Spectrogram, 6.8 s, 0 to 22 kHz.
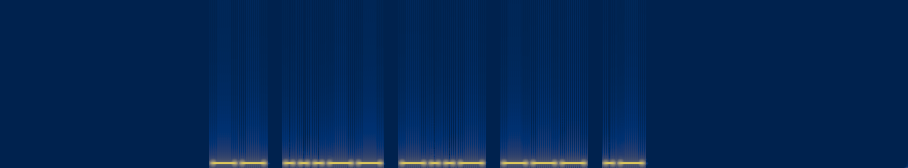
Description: Morse code, heard as a keyed tone, about 22 wpm, 700 Hz. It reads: M3XOA
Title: DXCC-100 Call Signs - 5 Characters - 22wpm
